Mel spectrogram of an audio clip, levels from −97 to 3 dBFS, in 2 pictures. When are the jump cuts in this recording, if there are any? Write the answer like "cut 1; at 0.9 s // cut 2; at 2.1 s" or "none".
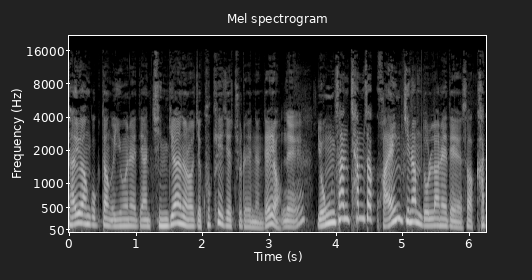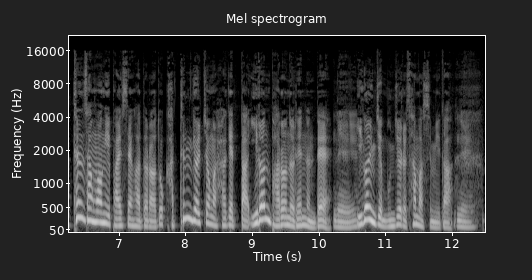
none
